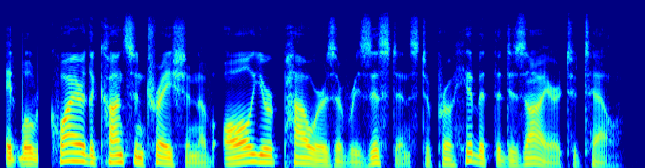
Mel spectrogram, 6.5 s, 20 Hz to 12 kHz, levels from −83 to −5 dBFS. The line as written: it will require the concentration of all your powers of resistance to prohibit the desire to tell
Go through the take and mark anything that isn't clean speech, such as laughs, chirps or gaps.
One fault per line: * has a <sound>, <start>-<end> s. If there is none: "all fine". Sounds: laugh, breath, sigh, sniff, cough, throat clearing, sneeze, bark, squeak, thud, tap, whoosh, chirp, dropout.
* has a dropout, 0.4-0.5 s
